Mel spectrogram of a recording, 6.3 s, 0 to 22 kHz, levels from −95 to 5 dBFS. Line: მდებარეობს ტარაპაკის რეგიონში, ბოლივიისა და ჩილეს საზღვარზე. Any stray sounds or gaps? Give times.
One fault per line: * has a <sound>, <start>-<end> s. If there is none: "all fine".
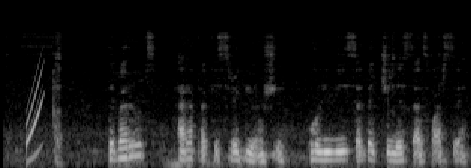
* has a chirp, 0.3-0.6 s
